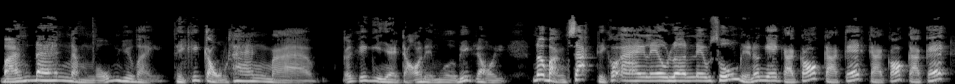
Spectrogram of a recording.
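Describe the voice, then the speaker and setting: Fast-talking, husky-voiced man telling ghost stories. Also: on the high side. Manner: lively, acts out voices and sound effects. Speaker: storyteller. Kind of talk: casual spoken ghost story.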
